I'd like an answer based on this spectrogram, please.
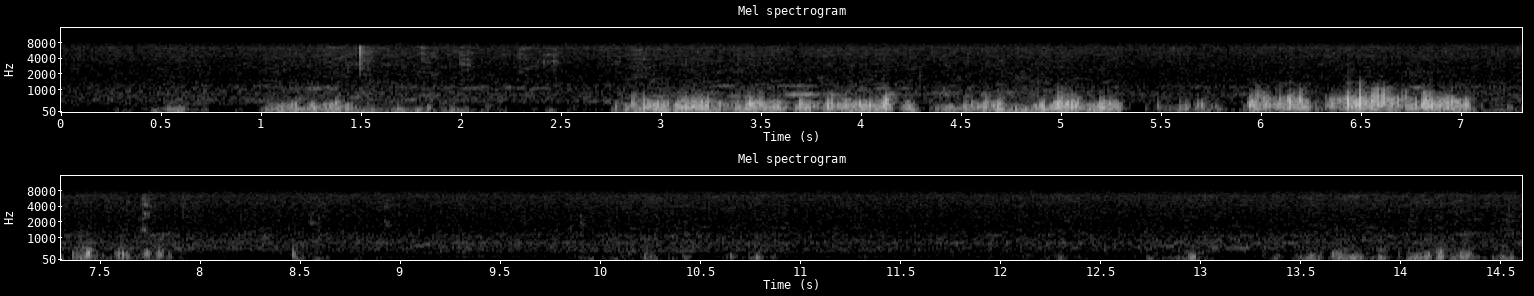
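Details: Two gray foxes communicating with each other trade harsh, low, growling bursts in quick clusters, then fall quiet.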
